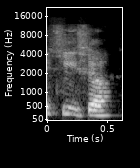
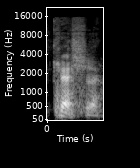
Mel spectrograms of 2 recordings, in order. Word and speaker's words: Kesha: Hey, Keisha. That's Kesha. Please pronounce her name Kesha.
